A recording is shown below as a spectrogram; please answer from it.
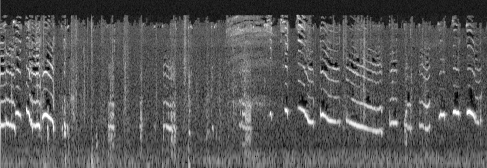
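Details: Four-week-old Dachshund puppies, seven in the litter, playing with children on a trampoline; high, squeaky whimpers and whines, some sliding downward, come in quick irregular bursts over scuffling and rustling.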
